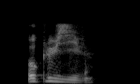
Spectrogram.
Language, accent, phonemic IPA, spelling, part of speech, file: French, France, /ɔ.kly.ziv/, occlusive, noun / adjective, LL-Q150 (fra)-occlusive.wav
- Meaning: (noun) plosive, stop; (adjective) feminine singular of occlusif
